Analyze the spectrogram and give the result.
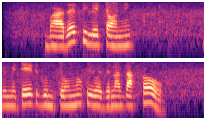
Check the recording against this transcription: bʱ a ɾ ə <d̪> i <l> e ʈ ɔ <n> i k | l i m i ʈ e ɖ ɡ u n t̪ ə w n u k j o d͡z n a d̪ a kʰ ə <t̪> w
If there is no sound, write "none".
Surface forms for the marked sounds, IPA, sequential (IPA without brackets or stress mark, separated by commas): t̪, l, n, none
